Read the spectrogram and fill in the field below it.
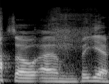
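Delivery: ordinary talk, nothing marked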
